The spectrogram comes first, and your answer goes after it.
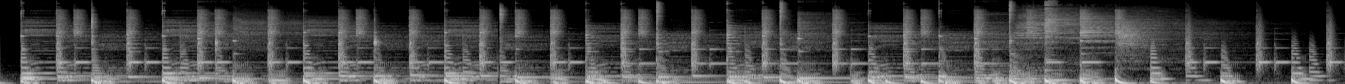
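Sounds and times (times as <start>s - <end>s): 
karaoke backing track: 0.2s - 13.2s.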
